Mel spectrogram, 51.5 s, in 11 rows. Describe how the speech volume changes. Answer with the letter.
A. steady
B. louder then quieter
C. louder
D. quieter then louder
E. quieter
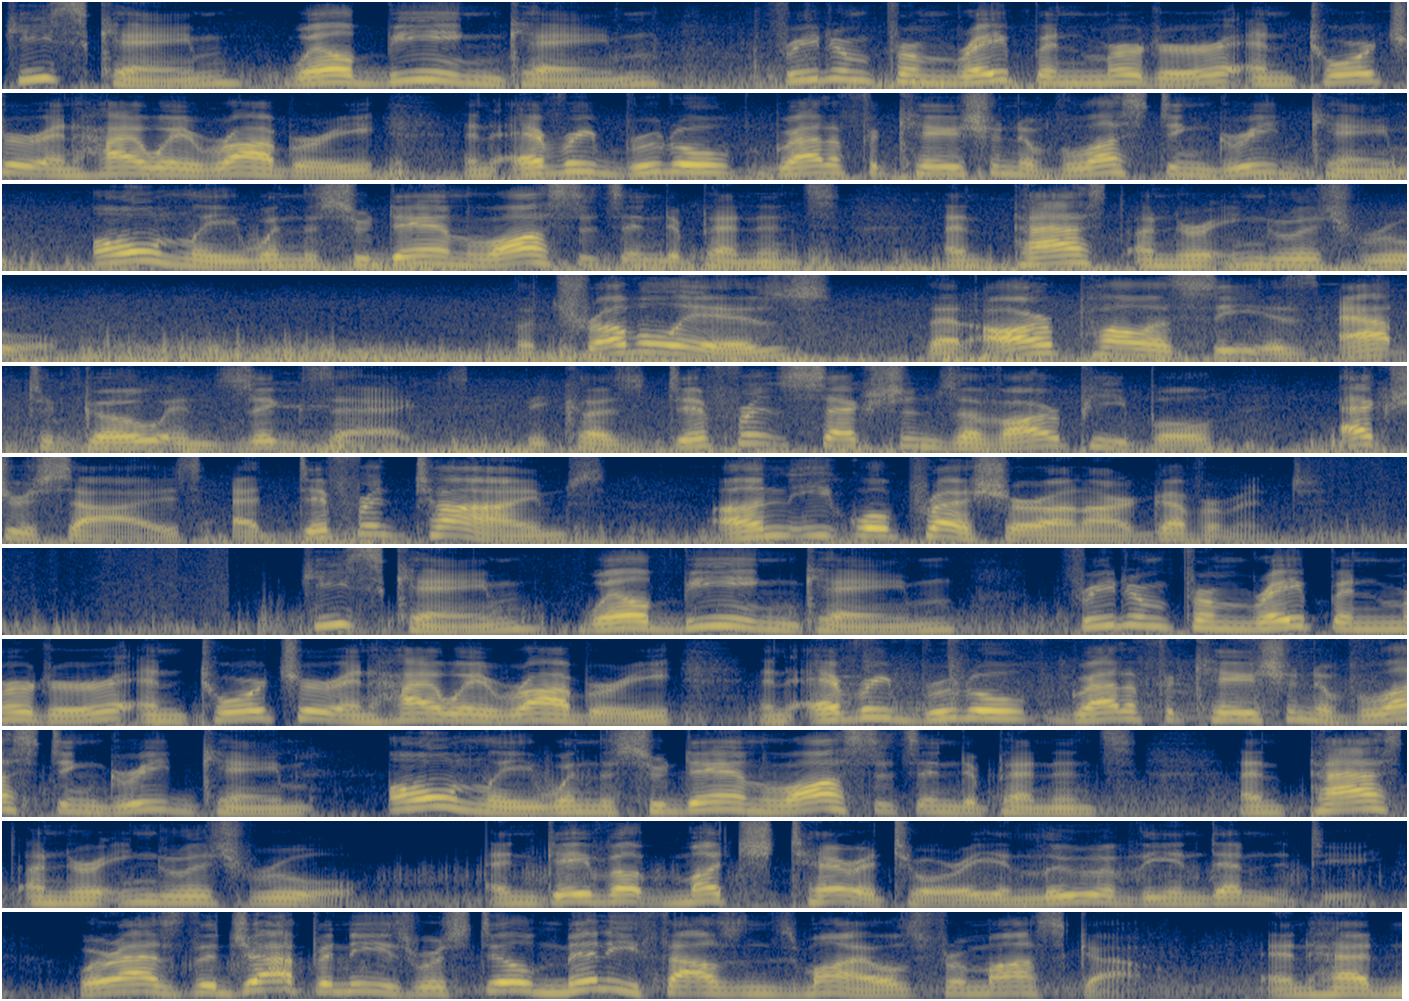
A.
